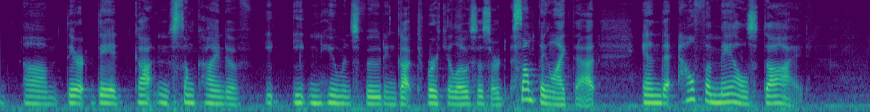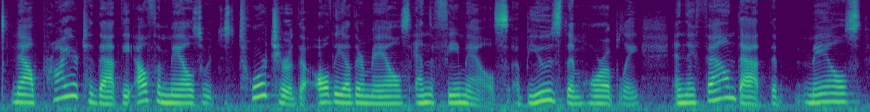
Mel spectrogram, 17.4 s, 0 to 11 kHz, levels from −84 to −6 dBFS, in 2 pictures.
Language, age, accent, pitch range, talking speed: English, 50-69, American, 155-185 Hz, 160 wpm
